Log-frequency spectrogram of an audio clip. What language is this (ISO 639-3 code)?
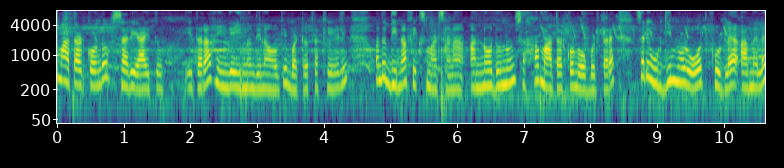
kan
